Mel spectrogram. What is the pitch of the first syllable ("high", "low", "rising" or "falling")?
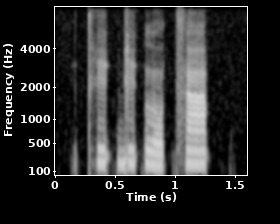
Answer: high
